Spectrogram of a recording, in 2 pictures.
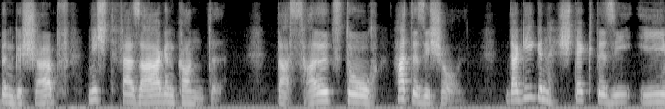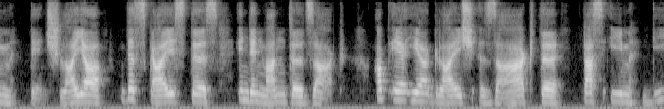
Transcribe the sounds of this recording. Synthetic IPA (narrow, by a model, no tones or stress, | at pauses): bənɡəʃœpfnɪʃtfɛɐzaːɡənkʰɔntʰə | d̥ashalstuːx | hatəziːʃoːn | daɡeːɡənʃtɛktəziːʔiːmd̥eːnʃlajɐ | dɛsɡ̥aɪstəsʔɪndeːnmantəlza̰k | ʔɔpeːɐʔiːɐɡlaɪʃzaːktə | d̥asiːmdiː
